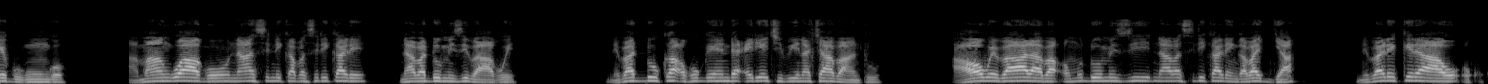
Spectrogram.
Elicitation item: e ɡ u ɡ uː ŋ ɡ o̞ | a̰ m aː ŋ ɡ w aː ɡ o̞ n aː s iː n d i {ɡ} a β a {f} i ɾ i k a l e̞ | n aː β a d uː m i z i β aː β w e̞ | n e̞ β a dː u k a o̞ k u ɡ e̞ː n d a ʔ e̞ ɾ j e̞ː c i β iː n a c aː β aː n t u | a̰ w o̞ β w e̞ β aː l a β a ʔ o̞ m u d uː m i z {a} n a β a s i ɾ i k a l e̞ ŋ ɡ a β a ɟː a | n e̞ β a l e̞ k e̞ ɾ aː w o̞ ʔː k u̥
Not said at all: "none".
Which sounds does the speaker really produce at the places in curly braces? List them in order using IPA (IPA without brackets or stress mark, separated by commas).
k, s, i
